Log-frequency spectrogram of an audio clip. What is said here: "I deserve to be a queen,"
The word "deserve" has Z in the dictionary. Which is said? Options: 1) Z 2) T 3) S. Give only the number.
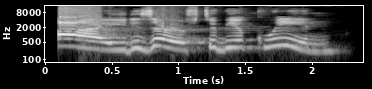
1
